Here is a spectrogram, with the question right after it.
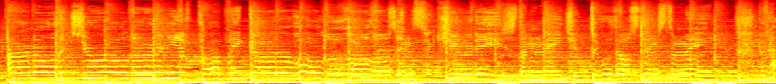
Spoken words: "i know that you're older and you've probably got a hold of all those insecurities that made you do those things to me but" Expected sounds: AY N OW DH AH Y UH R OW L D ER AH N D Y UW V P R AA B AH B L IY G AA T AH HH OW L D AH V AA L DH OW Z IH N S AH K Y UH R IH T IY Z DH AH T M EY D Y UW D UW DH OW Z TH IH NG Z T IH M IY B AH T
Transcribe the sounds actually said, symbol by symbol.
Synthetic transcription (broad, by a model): AY N OW DH AH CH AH R OW L D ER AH N Y UW V P R AA B AH B L IY G AA T AH HH OW L D AH V AA L DH OW Z IH N S AH K Y UH R IH T IY Z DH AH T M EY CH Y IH D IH DH OW Z TH IH NG Z T IH M IY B AH T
